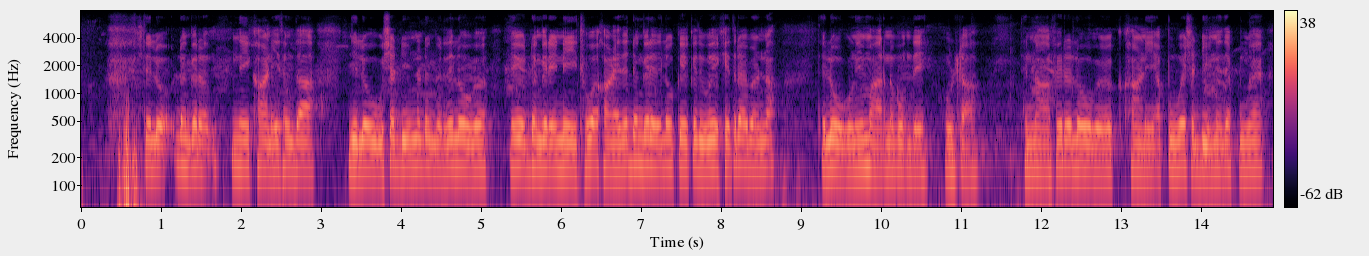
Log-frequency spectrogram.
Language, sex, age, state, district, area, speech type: Dogri, male, 18-30, Jammu and Kashmir, Kathua, rural, spontaneous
